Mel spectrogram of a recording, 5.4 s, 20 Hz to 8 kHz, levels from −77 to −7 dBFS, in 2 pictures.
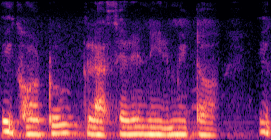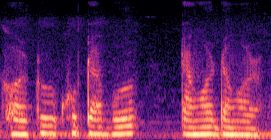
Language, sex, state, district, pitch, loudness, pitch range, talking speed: Assamese, female, Assam, Kamrup Metropolitan, 150 Hz, -16 LUFS, 145-165 Hz, 100 wpm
